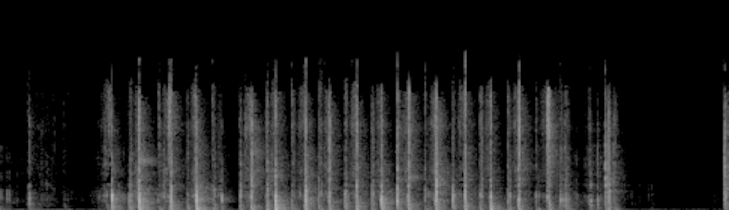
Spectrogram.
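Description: Playing cards riffle and flick rapidly as they are shuffled.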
